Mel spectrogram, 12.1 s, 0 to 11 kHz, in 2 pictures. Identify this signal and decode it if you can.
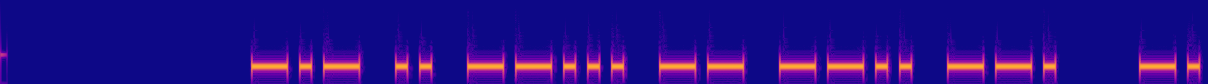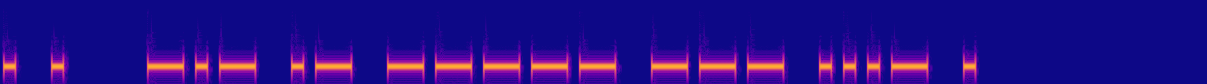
Morse code, heard as a keyed tone, about 21 wpm, 690 Hz. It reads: KI7MZG DE KA0OVE
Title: USA Callsign DE Callsign 20wpm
